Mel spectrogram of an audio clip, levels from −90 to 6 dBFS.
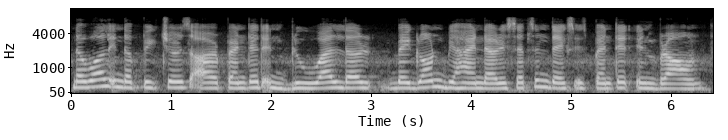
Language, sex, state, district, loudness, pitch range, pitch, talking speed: English, female, Arunachal Pradesh, Papum Pare, -15 LUFS, 205-230 Hz, 215 Hz, 185 wpm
